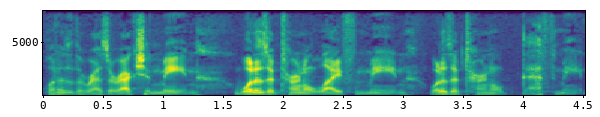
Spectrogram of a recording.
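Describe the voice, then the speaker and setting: A man's voice: medium pitch, brisk. A man preaching a teaching sermon in a plain-spoken, conversational way, often checking in with rhetorical questions.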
